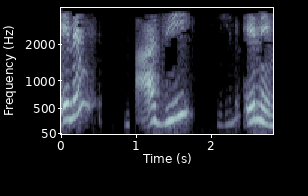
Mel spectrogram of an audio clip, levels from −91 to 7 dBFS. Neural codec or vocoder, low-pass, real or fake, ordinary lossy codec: none; 3.6 kHz; real; MP3, 16 kbps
